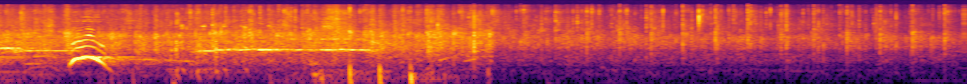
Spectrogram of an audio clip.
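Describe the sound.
Sustained audience applause, a dense crackle of many hands clapping throughout, with a brief whoop near the start and some cheering voices over the first half before the clapping continues on its own.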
